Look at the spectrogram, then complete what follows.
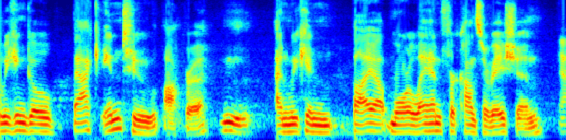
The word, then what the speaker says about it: Acre: Whenever I try to tell people about this and I spell it, they're like, "You mean acre?" And I'm like, no, it's Acre. You got it. You got it right. Did I say it wrong the first time? No, you're good. Acre. Yeah. I just didn't roll the R.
